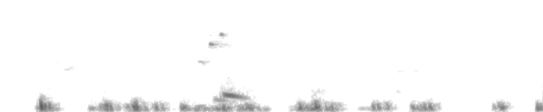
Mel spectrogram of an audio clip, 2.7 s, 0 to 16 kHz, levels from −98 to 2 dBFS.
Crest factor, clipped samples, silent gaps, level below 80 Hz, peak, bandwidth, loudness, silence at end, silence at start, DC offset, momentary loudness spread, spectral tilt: 24 dB; under 0.1%; 2.31-2.45 s, 2.63-2.67 s; -74 dBFS; -30 dBFS; 4.9 kHz; -56 LUFS; 0 s; 0.2 s; under 0.1%; 12 LU; -9.5 dB/octave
